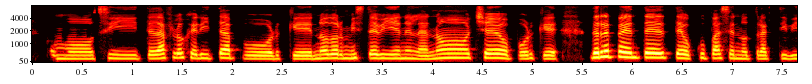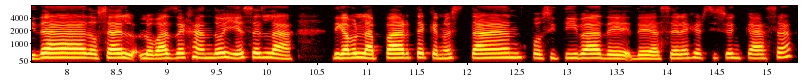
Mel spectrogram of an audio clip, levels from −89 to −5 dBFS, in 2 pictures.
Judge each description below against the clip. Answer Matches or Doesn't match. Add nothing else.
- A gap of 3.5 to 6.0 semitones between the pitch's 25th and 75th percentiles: Doesn't match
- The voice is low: Doesn't match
